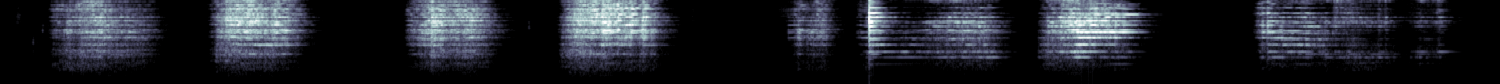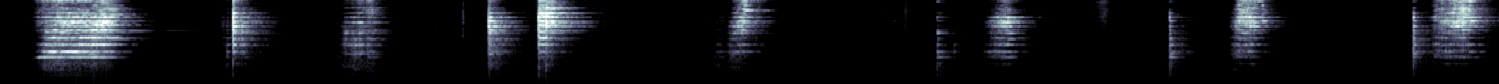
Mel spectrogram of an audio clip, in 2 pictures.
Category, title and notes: Sound effects > Other
Sword and Blade Sounds
Various swords scraping, clashing, clanging, falling.
clang, clatter, dagger, fall, knife, metal, scrape, steel, sword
